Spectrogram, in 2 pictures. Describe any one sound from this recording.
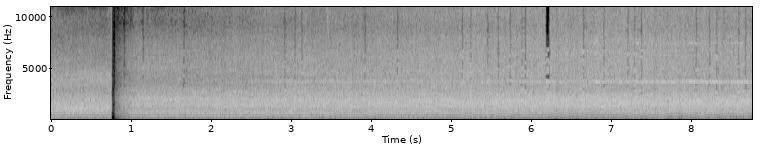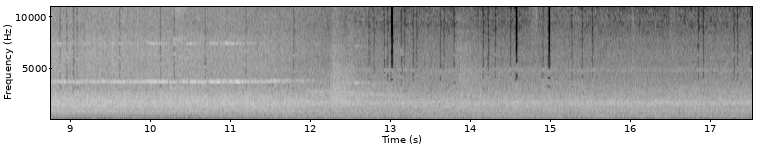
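A rubber-tyred metro train pulls into an echoing underground station.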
